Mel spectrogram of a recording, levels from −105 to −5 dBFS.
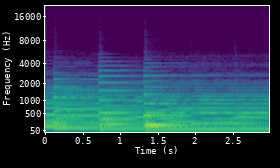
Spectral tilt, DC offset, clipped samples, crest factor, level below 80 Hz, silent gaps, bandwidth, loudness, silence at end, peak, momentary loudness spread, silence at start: -11.5 dB/octave; under 0.1%; under 0.1%; 14 dB; -50 dBFS; none; 4.5 kHz; -32 LUFS; 0 s; -18 dBFS; 9 LU; 0 s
